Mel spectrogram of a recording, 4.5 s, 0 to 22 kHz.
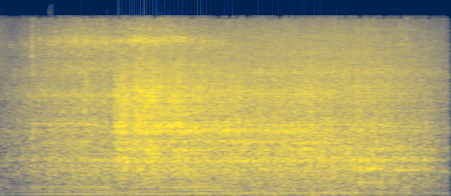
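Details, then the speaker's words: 2003 Chevrolet Corvette C5 50th Anniversary, manual transmission: low, uneven drivetrain drone swells on pulling away then fades; GM owner video calls it an inherent trait of the transmission layout, normal. "Aliás, o vídeo para proprietários fornecido pela GM aborda outro ruído estranho que o meu às vezes faz ao arrancar. O barulho é mais ou menos assim..."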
